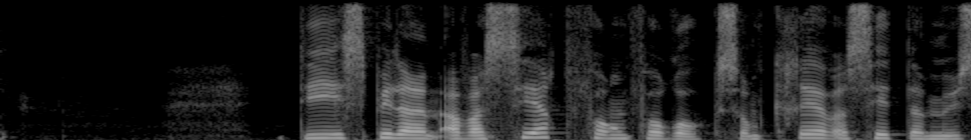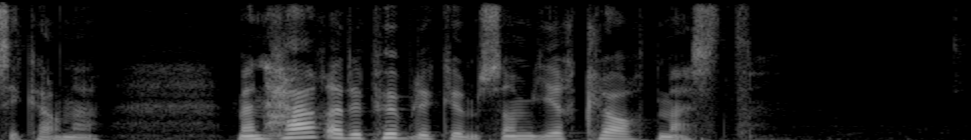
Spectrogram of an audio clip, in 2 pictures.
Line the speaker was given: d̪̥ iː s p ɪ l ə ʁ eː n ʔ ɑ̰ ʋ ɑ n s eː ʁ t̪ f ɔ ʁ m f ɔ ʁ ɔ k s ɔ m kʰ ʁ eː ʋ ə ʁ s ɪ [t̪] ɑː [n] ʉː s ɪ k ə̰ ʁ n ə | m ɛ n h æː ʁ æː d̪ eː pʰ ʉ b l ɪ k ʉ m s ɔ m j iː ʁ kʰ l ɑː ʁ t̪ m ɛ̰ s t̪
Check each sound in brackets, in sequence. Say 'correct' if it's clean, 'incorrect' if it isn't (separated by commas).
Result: correct, incorrect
